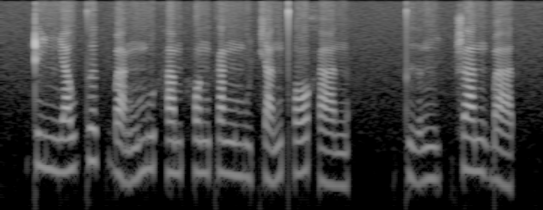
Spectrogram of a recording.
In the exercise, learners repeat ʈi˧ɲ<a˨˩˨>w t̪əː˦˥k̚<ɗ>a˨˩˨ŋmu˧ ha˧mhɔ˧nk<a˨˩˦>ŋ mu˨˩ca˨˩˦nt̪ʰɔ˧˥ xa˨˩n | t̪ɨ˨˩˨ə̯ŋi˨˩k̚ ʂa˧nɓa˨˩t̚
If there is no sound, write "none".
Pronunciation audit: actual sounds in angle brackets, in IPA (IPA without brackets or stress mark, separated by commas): a˧˥, ɓ, a˧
